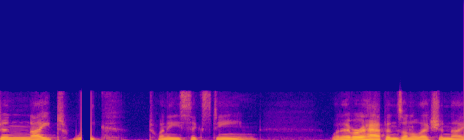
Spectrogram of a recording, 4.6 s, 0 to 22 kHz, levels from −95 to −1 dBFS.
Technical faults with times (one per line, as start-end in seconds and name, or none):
0.82-0.99 packet loss on an ADPCM call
